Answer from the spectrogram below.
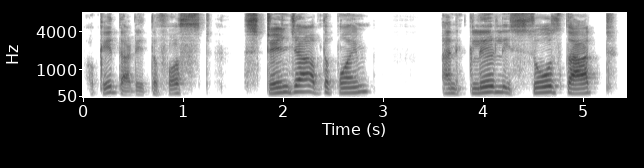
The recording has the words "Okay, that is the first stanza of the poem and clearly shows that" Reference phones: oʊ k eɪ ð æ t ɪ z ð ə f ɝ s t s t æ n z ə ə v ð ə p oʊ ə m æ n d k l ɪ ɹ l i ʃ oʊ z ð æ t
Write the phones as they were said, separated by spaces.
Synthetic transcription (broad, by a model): oʊ k eɪ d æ t ɪ z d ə f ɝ s t s t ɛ n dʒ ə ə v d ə p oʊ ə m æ n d k l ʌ ɹ l i s oʊ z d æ t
